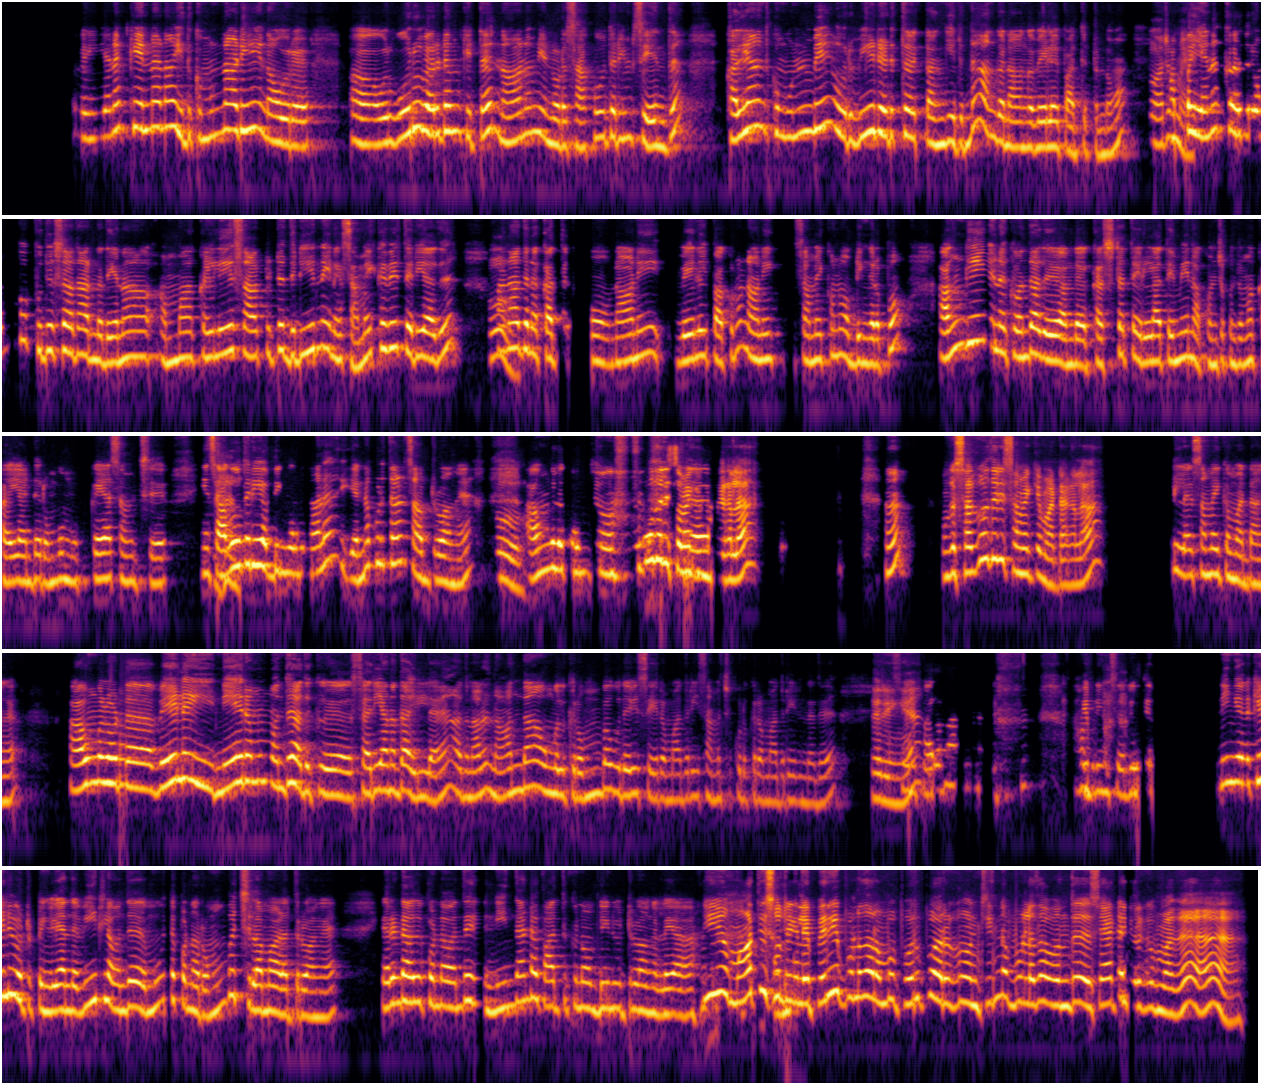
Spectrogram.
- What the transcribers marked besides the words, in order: chuckle; other background noise; other noise; chuckle; chuckle; tapping; chuckle; unintelligible speech
- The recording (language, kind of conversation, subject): Tamil, podcast, வேலைக்கும் வீட்டுக்கும் இடையிலான எல்லையை நீங்கள் எப்படிப் பராமரிக்கிறீர்கள்?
